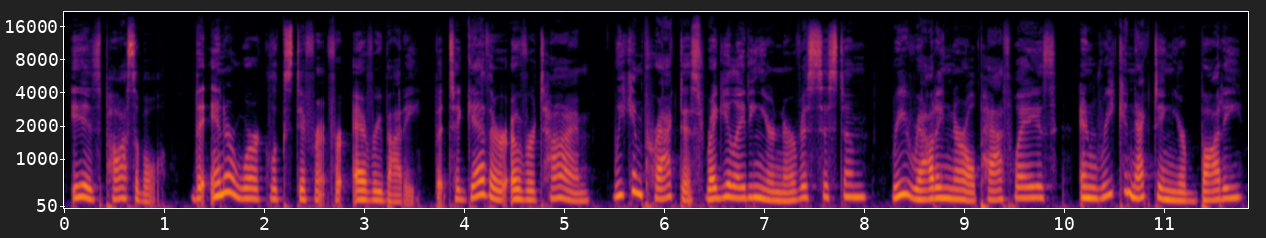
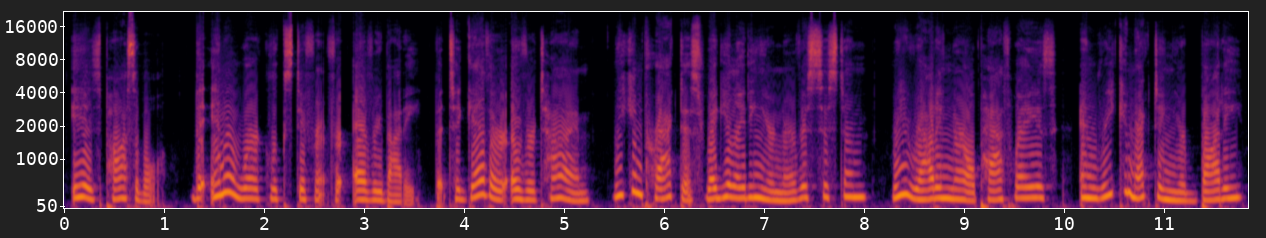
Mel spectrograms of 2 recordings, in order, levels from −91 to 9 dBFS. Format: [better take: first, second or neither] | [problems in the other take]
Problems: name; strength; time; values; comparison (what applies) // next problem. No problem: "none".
first | distortion; slight; 10% of the sound clipped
